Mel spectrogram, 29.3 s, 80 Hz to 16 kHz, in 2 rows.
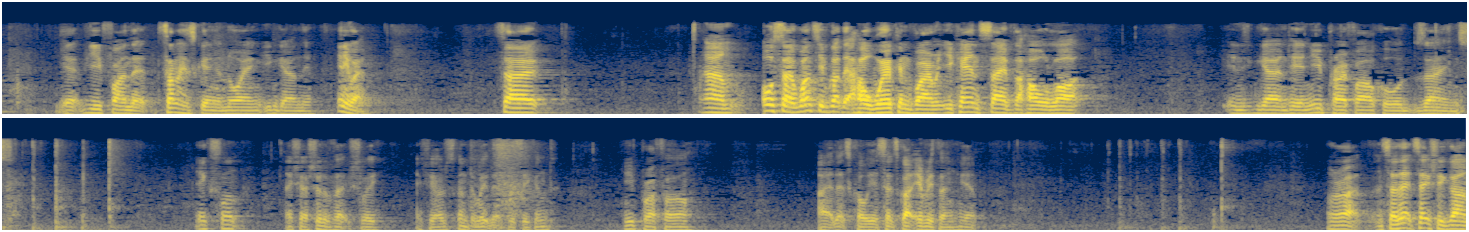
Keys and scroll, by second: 14.2-15.7 typing, 15.8 shift+Return, 25.6-26.9 typing.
